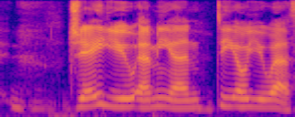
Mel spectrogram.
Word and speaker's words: Jumentous: J U M E N T O U S. It's such a simple word, and it says so much. Just like it's spelled.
